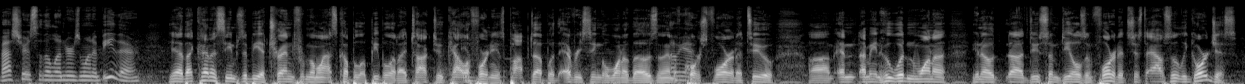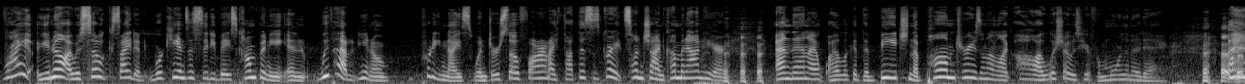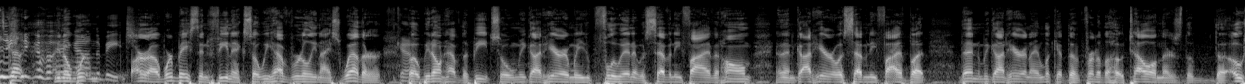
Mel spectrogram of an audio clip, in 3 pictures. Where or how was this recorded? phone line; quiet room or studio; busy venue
busy venue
